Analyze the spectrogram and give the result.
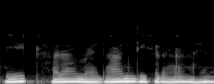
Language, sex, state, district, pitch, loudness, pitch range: Hindi, male, Bihar, Patna, 120 Hz, -11 LUFS, 115-125 Hz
